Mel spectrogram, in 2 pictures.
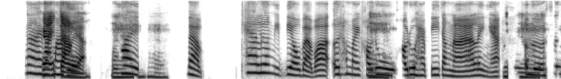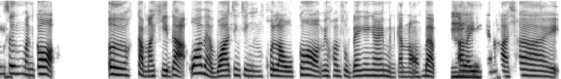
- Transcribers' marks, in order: other background noise; tapping
- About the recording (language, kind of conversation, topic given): Thai, unstructured, การเดินทางเปลี่ยนมุมมองต่อชีวิตของคุณอย่างไร?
